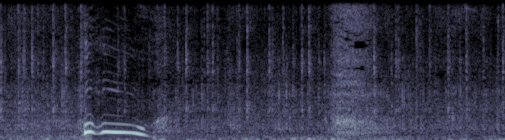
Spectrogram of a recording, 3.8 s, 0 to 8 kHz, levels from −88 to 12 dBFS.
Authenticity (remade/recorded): recorded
